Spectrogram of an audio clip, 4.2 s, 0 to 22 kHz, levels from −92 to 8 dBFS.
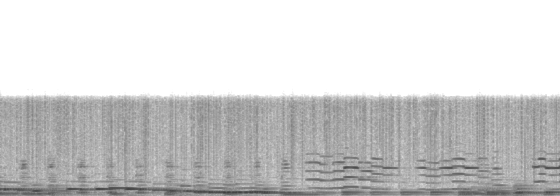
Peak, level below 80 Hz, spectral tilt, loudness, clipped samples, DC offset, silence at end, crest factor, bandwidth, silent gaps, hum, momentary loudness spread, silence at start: -12 dBFS; -60 dBFS; -2 dB/octave; -26 LUFS; under 0.1%; under 0.1%; 0 s; 14 dB; 12 kHz; none; none; 6 LU; 0 s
